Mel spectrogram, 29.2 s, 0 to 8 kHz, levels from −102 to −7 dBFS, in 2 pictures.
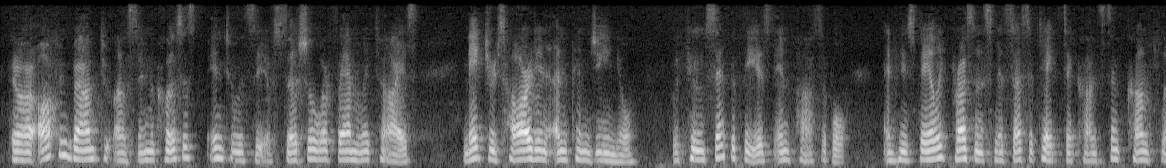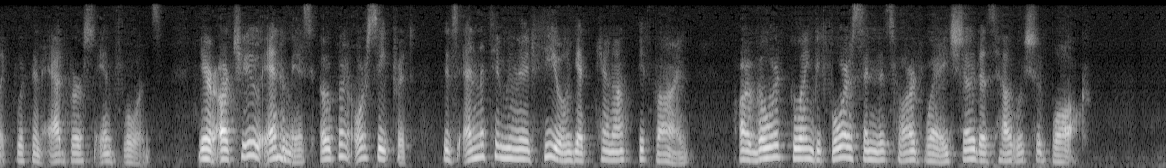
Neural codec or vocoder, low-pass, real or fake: codec, 16 kHz, 1.1 kbps, Voila-Tokenizer; 7.2 kHz; fake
